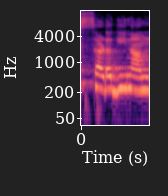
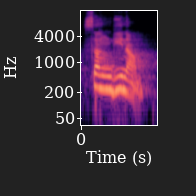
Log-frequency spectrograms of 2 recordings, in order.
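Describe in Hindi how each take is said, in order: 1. पहले स्वर के बाद 'd' जैसी ध्वनि आती है। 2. पहले स्वर के बाद नासिक्य ध्वनि आती है। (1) "ये सड़गी नाम नहीं है, कई लोग इसको ड डमरू वाला समझ लेते हैं" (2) "ये है अंग ... ये वो है जो स पे बिंदी लगाएगा"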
